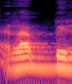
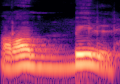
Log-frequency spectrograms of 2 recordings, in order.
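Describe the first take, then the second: First: The r sound is light and thin. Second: The r sound is heavy and thick. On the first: The speaker calls it wrong. "রাব্বিল নয়" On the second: The speaker calls it right. "রব একটু মোটা করে পড়তে হবে"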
